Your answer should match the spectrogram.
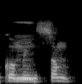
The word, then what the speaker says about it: commençons: Porque recuerden que la cedilla se lee como nuestra S. ¿Mm? Entonces, nous comenzons.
